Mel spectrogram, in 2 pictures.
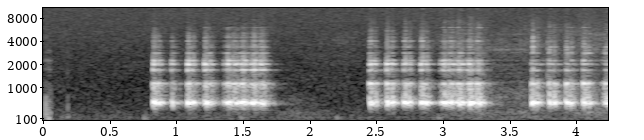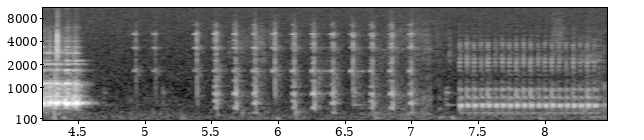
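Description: A series of electronic ringtone bursts from a Nothing Phone 2, each a rapid trilling pattern, with short gaps between them and the tone changing from one burst to the next.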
